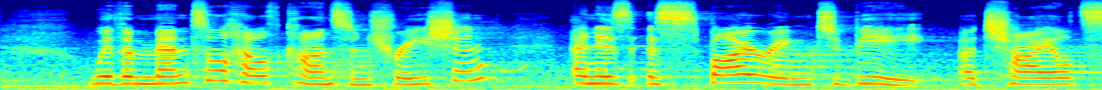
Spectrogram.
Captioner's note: none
